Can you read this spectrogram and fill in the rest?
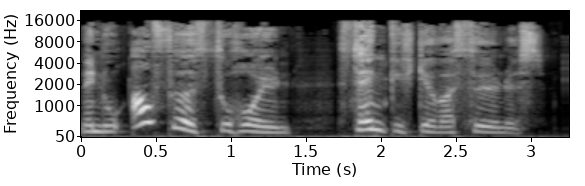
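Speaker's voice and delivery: laute Maulwurfstimme; Maulwurf. Acted. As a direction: sag es laut und vorlaut als Maulwurf. (Maulwurf belehrt das Eichhörnchen, laut)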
